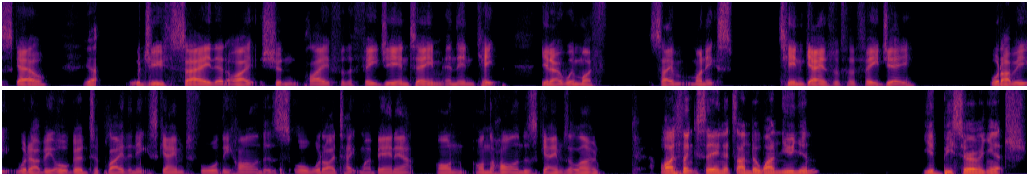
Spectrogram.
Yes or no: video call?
yes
